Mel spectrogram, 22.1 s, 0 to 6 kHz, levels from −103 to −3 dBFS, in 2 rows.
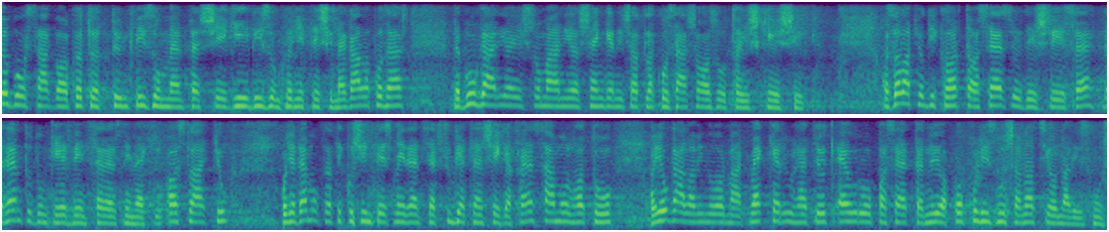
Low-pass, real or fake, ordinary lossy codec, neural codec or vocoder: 5.4 kHz; fake; none; codec, 16 kHz, 6 kbps, DAC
